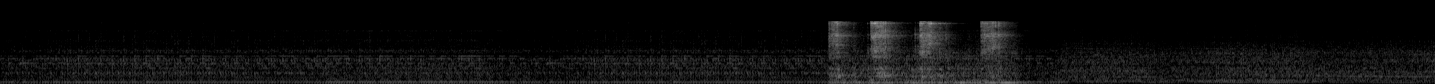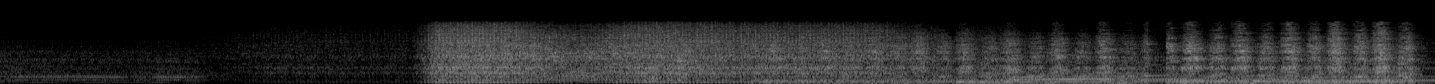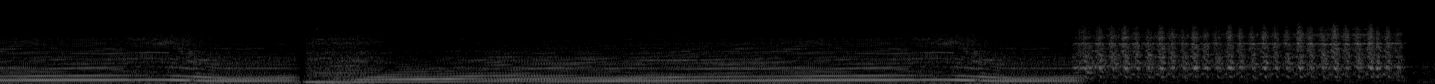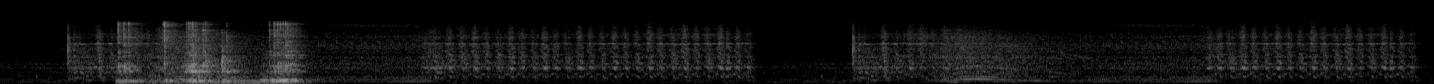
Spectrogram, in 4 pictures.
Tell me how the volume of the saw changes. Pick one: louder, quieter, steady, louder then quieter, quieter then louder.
louder.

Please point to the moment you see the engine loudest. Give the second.
19 s.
